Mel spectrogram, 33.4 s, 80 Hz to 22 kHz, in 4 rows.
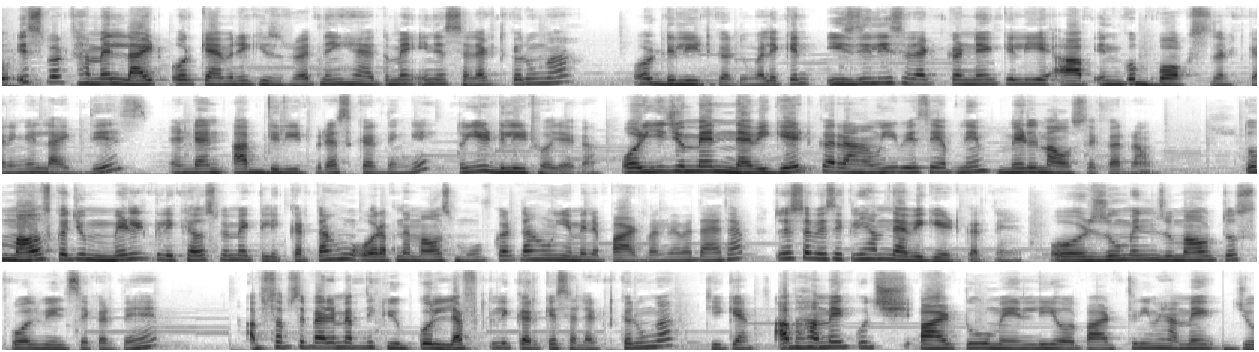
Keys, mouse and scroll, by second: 3.6 click, 7.3-8.6 drag, 10.1 Delete, 11.6 middle click, 12.8 middle click, 17.8-23.3 middle drag, 24.1 middle click, 26.7 click, 30.5 click.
